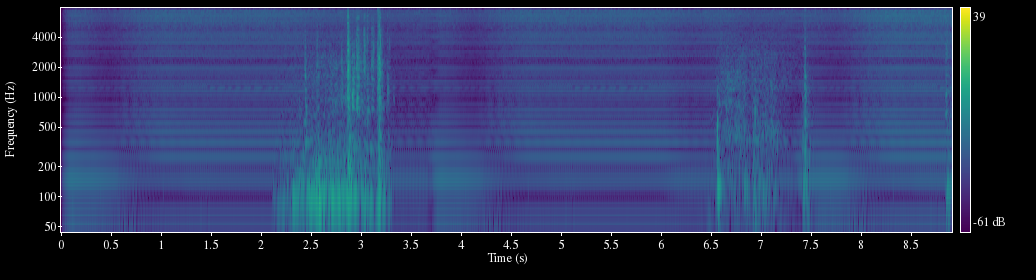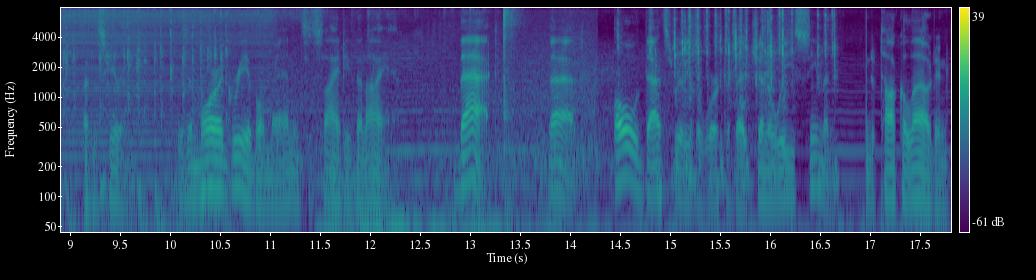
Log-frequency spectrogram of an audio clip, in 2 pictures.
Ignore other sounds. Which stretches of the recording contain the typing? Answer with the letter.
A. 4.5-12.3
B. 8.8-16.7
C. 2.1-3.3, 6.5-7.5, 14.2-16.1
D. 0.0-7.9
B.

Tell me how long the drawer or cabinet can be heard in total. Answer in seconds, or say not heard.
4 s.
